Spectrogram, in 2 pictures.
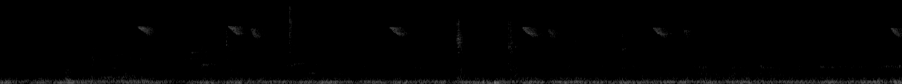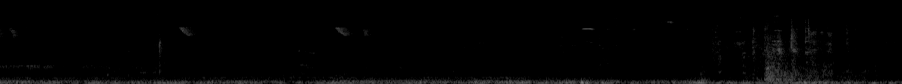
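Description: A small bird calling with short, high chirps that slide downward, one every second or two, over a faint low background rumble. A brief rustle comes near the end.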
